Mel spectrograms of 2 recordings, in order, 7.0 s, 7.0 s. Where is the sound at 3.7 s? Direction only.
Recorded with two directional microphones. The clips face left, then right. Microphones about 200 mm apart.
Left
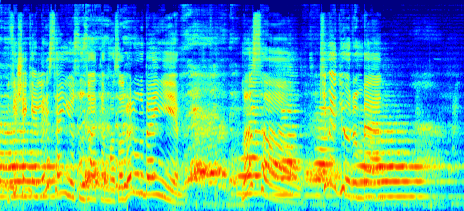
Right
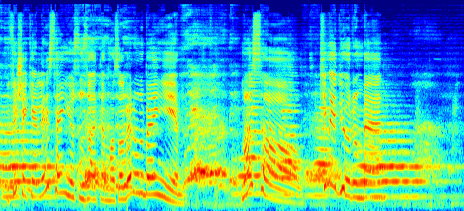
60° right (ahead or behind).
